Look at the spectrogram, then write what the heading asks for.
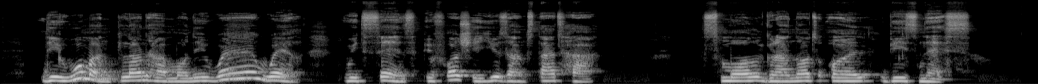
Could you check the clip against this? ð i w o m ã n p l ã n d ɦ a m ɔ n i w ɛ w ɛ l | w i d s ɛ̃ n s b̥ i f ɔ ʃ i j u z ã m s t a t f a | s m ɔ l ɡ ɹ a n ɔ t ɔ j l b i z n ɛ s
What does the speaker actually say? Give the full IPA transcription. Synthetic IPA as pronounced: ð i w u m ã n p l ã n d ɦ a m ɔ n i w ɛ w ɛ l | w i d s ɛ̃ n s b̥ i f ɔ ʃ i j u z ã m s t a t h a | s m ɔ l ɡ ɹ a n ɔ t ɔ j l b i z n ɛ s

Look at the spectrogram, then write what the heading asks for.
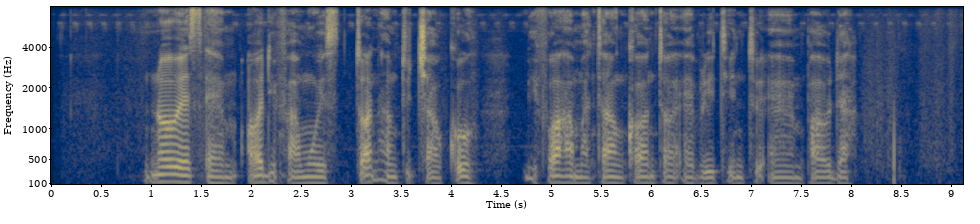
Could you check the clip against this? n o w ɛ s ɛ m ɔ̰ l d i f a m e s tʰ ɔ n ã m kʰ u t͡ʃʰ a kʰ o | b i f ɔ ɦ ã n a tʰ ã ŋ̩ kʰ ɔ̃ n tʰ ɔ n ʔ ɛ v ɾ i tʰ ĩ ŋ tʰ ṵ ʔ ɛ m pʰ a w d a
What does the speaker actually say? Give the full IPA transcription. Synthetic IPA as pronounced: n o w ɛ s ɛ m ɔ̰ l d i f a m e s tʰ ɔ n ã m tʰ u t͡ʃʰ a kʰ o | b i f ɔ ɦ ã m a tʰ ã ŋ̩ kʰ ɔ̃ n tʰ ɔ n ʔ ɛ v ɾ i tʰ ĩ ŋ tʰ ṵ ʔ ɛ m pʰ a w d a

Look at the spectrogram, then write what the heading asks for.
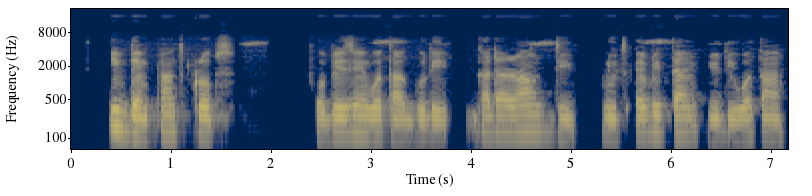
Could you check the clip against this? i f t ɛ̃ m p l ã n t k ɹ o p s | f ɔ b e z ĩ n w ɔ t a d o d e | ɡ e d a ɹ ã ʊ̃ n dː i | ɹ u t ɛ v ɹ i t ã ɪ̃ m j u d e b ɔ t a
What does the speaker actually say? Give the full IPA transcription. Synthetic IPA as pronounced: i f d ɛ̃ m p l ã n t k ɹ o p s | f ɔ b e z ĩ n w ɔ t a ɡ o d e | ɡ a d a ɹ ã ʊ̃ n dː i | ɹ u t ɛ v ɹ i t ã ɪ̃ m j u d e w ɔ t a

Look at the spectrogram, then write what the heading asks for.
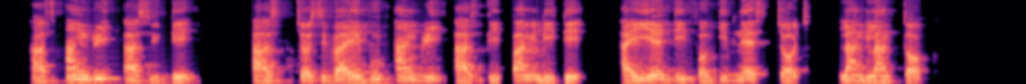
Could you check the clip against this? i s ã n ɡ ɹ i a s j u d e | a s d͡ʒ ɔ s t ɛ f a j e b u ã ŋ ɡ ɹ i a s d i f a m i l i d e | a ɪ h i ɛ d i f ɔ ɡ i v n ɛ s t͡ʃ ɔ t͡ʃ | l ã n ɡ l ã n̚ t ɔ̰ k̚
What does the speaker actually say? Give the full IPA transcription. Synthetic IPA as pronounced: a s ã ŋ ɡ ɹ i a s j u d e | a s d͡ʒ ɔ s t i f a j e b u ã ŋ ɡ ɹ i a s d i f a m i l i d e | a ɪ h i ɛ d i f ɔ ɡ i v n ɛ s t͡ʃ ɔ t͡ʃ | l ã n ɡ l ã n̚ t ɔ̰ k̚

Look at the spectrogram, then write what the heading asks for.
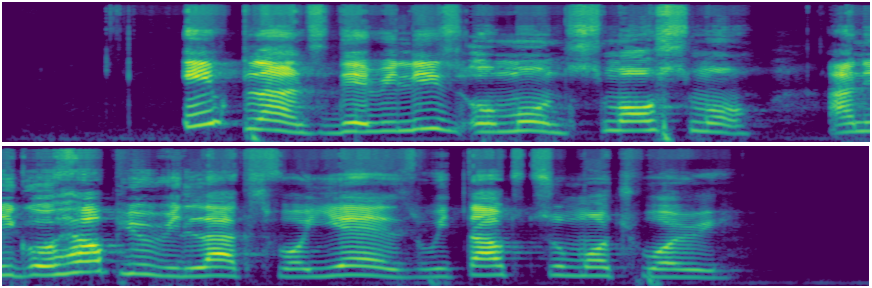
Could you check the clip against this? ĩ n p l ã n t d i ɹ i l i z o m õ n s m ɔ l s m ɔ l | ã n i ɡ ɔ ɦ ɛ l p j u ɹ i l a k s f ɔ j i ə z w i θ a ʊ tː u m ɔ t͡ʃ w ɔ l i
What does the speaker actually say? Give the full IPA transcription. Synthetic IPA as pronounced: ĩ n p l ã n t d e ɹ i l i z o m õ n s m ɔ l s m ɔ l | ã n i ɡ o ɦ ɛ l p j u ɹ i l a k s f ɔ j i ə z w i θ a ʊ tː u m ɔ t͡ʃ w ɔ ɹ i

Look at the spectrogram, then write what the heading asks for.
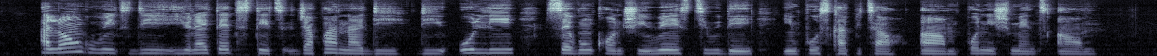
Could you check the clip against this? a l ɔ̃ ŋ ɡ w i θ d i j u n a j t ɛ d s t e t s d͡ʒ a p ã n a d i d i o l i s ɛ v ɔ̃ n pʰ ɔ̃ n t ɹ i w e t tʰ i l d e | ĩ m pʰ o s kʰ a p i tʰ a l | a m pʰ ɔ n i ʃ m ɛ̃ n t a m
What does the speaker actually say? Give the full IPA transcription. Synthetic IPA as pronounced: a l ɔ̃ ŋ ɡ w i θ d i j u n a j t ɛ d s t e t s d͡ʒ a p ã n a d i d i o l i s ɛ v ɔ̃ n kʰ ɔ̃ n t ɹ i w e s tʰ i l d e | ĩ m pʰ o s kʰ a p i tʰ a l | a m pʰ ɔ n i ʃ m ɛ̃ n t a m

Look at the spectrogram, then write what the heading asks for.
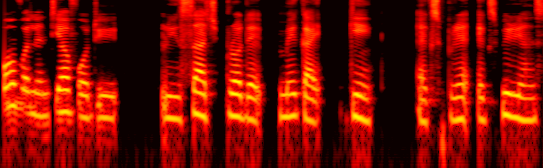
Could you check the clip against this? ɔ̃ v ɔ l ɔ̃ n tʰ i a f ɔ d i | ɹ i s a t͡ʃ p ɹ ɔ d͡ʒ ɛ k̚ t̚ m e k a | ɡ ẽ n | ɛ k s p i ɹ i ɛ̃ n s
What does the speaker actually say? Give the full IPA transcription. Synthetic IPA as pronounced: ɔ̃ v ɔ l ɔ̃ n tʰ i a f ɔ d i | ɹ i s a t͡ʃ p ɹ ɔ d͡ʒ ɛ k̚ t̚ m e k a | ɡ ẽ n | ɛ k s p i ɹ i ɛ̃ n s

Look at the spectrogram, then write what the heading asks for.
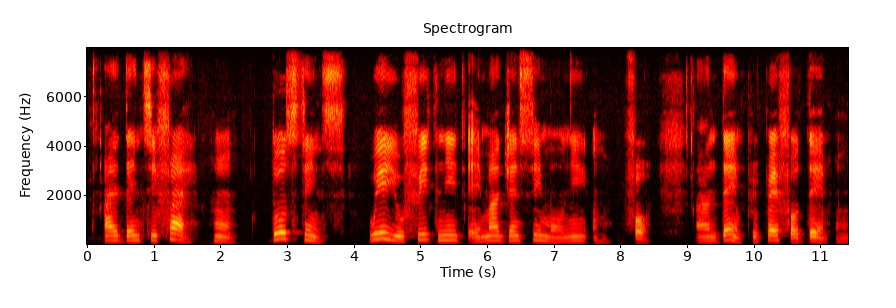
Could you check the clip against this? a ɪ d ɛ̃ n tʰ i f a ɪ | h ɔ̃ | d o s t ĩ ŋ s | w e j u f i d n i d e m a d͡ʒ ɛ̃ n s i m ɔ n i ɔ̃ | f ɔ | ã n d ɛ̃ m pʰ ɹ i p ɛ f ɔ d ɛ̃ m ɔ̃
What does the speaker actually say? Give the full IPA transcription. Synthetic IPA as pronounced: a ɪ d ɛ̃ n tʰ i f a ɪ | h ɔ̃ | d o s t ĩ ŋ s | w e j u f i t n i d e m a d͡ʒ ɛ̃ n s i m ɔ n i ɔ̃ | f ɔ | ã n d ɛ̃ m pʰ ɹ i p ɛ f ɔ d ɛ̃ m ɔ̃

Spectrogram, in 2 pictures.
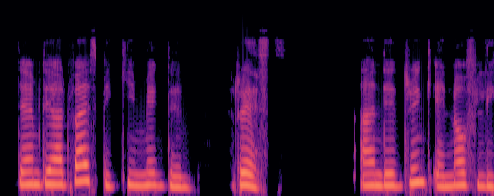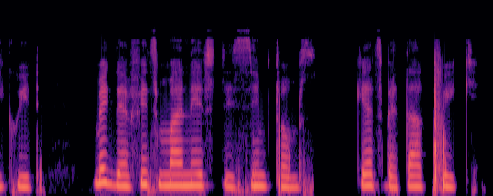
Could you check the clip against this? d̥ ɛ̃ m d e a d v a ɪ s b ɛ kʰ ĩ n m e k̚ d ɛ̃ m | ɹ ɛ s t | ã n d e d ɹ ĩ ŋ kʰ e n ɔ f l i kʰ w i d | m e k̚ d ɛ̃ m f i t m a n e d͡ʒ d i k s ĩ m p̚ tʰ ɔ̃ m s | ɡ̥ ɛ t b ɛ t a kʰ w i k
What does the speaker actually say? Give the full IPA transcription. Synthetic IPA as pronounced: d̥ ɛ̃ m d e a d v a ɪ s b i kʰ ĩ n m e k̚ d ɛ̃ m | ɹ ɛ s t | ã n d e d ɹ ĩ ŋ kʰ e n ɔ f l i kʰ w i d | m e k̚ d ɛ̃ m f i t m a n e d͡ʒ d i s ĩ m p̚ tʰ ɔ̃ m s | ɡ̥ ɛ t b ɛ t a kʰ w i k

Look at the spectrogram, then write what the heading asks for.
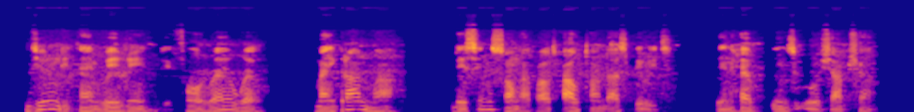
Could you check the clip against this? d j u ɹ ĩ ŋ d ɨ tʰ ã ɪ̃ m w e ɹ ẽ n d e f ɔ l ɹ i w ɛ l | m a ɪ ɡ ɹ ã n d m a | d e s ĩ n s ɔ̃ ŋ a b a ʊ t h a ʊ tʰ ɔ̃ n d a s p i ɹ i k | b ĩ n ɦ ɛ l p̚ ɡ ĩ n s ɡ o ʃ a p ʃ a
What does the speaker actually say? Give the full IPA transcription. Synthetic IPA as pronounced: d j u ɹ ĩ ŋ d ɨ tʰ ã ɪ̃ m w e ɹ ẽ n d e f ɔ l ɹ ɛ w ɛ l | m a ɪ ɡ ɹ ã n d m a | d e s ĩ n s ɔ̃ ŋ a b a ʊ t h a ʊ tʰ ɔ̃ n d a s p i ɹ i t | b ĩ n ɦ ɛ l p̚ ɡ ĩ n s ɡ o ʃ a p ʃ a

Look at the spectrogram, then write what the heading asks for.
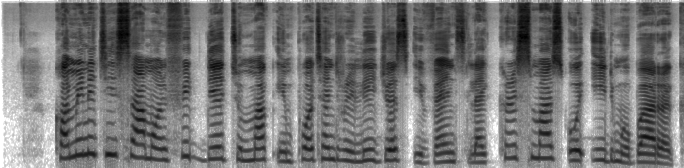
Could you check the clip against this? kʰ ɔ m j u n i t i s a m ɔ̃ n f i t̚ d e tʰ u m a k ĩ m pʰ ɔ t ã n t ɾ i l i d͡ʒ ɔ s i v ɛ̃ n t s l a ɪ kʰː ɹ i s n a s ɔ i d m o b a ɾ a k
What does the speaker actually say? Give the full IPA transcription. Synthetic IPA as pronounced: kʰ ɔ m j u n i t i s a m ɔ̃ n f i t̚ d e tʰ u m a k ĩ m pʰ ɔ t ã n t ɹ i l i d͡ʒ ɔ s i v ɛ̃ n t s l a ɪ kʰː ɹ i s m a s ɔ i d m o b a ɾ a k

